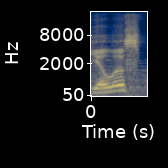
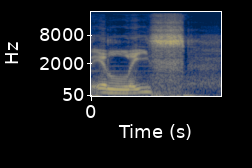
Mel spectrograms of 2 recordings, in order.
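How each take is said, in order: First: The name starts with a y sound, like Yillis. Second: The name starts with a vowel, like Elise. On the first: This is how the speaker always said it. "I always pronounced it Yillis" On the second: This is how everyone else said it. "everyone said that it was Elise"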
